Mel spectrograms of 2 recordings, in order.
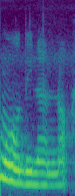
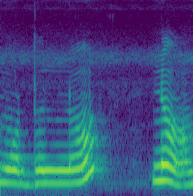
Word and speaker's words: মূর্ধন্য ন: উচ্চারণ কেমন হয়ে থাকে আমরা এটাকে বলে থাকি মদিনা্য আসলে সাধারণত মদিনা্য নয় এর উচ্চারণ উচ্চারণটা হচ্ছে মূর্ধন্য ন মূর্ধন্য মূর্ধন্য মূর্ধন এটাকে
